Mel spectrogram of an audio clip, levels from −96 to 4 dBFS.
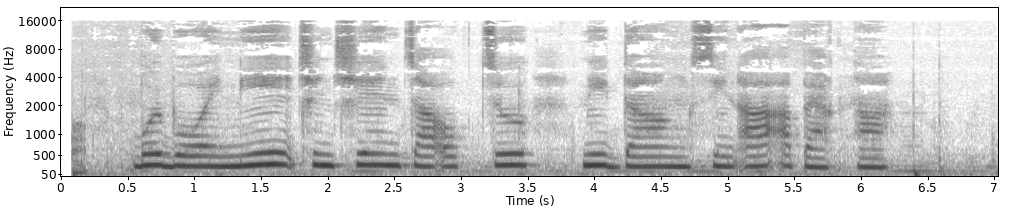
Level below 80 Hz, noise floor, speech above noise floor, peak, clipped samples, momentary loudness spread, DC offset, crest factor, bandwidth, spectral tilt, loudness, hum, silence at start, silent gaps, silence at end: -50 dBFS; -47 dBFS; 21 dB; -14 dBFS; under 0.1%; 11 LU; under 0.1%; 14 dB; 16.5 kHz; -4.5 dB/octave; -27 LUFS; none; 0.1 s; none; 0 s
